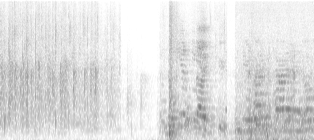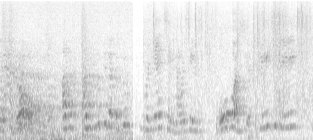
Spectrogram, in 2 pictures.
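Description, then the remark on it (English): An audience breaks into a burst of steady clapping for the leaders of a group of young people, dense and loud, which carries on beneath voices as people start talking over it. “So can we have a clap?”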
